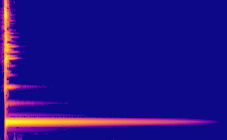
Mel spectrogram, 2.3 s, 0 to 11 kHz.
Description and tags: Kalimba (note A)
A cheap kalimba recorded through a condenser mic and a tube pre-amp (lo-cut ~80Hz).
Tuning is way far from perfect.
african, ethnic, instrument, kalimba, piano, thumb, thumb-piano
